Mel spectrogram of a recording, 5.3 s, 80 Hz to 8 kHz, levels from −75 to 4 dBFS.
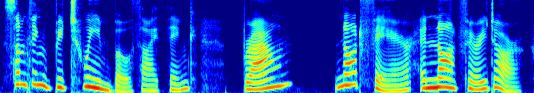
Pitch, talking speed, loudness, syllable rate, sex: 235 Hz, 125 wpm, -17 LUFS, 3.7 syllables/s, female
